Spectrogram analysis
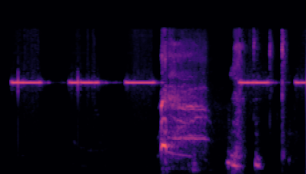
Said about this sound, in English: Our fire alarm goes off even when there's not even smoke in the house. It goes off all the time. We're not burning stuff.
